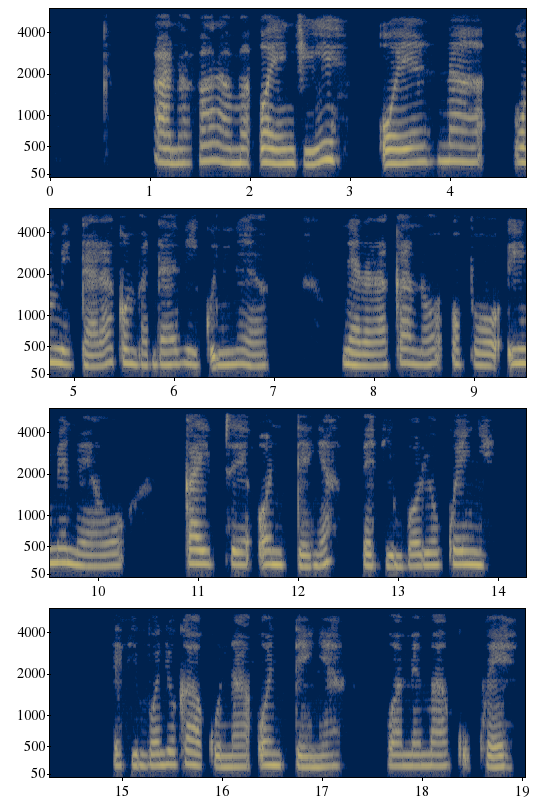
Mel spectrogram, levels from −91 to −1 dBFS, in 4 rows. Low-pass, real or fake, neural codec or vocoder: 5.4 kHz; real; none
